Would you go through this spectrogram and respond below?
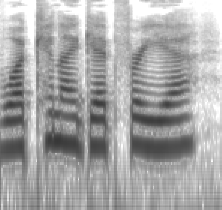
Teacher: Another key point is the intonation. The barista's voice goes up at the end of what can I get for ya, indicating a question.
